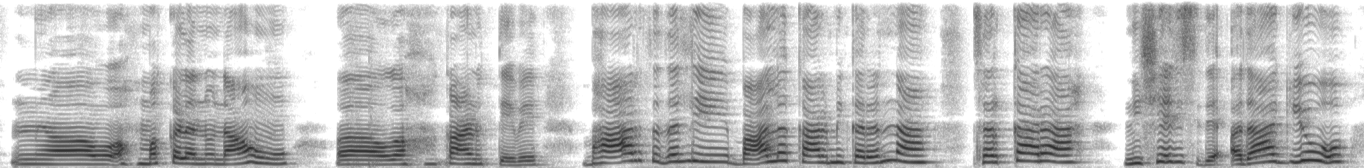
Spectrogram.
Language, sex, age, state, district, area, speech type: Kannada, female, 30-45, Karnataka, Shimoga, rural, spontaneous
